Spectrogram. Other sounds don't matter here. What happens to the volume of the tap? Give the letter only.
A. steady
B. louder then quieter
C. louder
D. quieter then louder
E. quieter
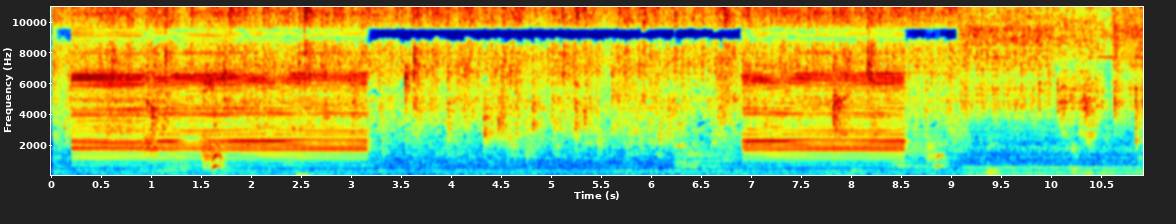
A.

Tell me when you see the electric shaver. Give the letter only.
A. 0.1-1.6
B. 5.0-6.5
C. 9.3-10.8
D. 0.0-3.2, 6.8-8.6
D.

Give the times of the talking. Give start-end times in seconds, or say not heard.
9.3-10.8.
